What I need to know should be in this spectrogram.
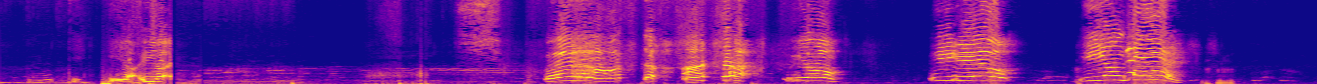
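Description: A young girl cries and wails loudly close by.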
